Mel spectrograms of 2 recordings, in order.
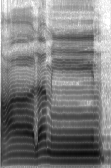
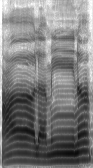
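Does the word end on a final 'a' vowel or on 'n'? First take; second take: n; a vowel. First: The word ends abruptly on the 'n' sound. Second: The word ends with a final 'a' vowel. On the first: "नून को हम साकिन करेंगे, वक़फ़ करेंगे" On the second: "नून ज़बर ना, तो ये बन जाएगा आलमीना"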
